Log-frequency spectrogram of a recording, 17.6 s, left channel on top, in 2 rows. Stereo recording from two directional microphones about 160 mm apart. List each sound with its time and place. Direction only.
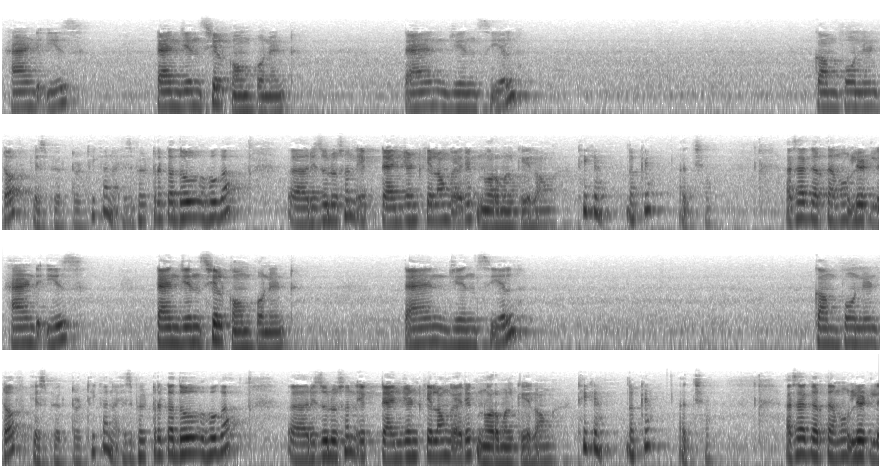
0.1 s speech: 60° right (ahead or behind)
4.0 s speech: 65° right (ahead or behind)
8.1 s speech: 65° right (ahead or behind)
